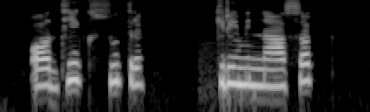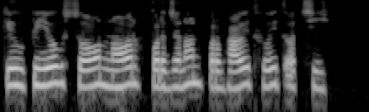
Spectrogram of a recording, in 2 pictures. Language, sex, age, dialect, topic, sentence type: Maithili, female, 18-24, Southern/Standard, agriculture, statement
